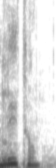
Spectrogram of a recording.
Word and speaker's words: Letang: Mais en France, notamment, on peut citer Renaud Letang, c'est ça ? – Le Tang. – Le Tang. L'Étang. Ouais,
